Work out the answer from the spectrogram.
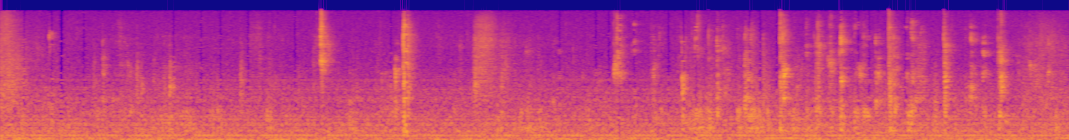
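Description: Close-up eating sounds of a person chewing chewy mochi ice cream with vanilla ice cream: scattered soft mouth clicks and smacks, more frequent toward the end, over a faint steady hum.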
